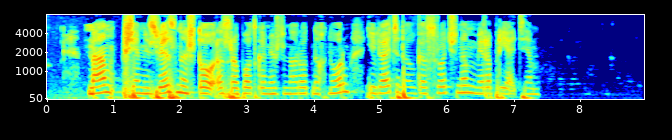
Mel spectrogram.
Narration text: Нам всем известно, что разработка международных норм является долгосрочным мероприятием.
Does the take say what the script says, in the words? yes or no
yes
